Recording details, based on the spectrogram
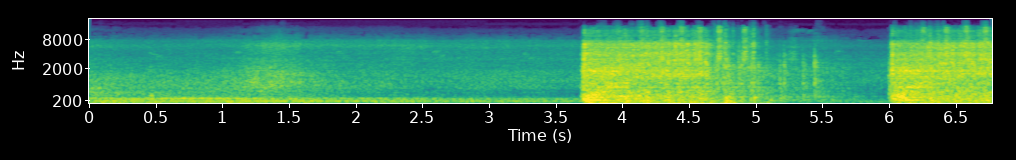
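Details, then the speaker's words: Free secondhand snowblower before rebuild, pull-cord cranking after priming: firm pulls through solid compression but no firing; ignition switch off, no spark. "Sounds like it's got compression. So let's grab a little go-go juice."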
